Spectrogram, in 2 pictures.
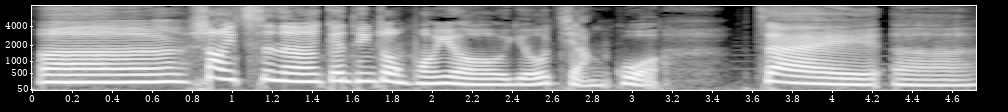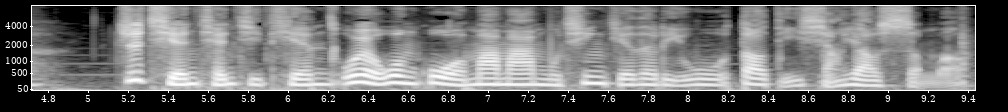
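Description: A woman's voice: deep voice, expressive, moderate pace, no room sound. Woman, radio food host, chatty monologue, dry close studio sound. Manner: chatty, ends phrases with a short "ha".

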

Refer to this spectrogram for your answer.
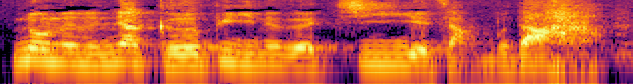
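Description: A man's voice: fairly high pitch, lively intonation, fairly quick, a little hiss or hum. A Buddhist monk and temple abbot with a Taiwanese Mandarin accent, giving a dharma talk full of personal stories, repeating phrases and chuckling as he tells them.

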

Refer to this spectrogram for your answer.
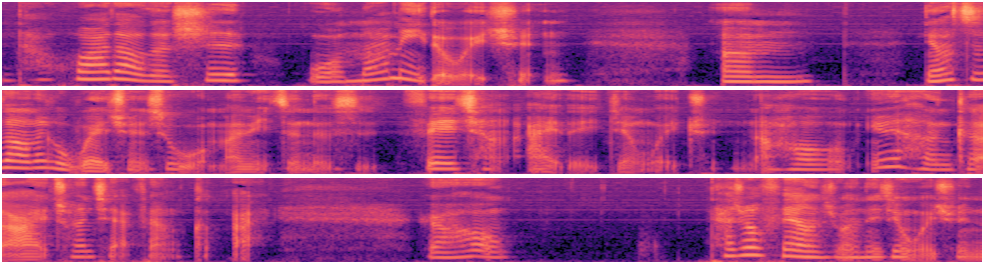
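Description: A woman's voice: a little high, vocal fry, mellow. A young woman telling a rambling family story on her podcast at home, full of fillers and giggles. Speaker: podcast host.

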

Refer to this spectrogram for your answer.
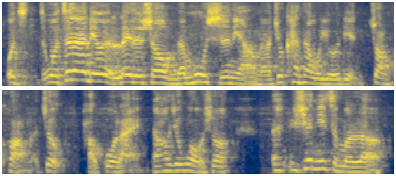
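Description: A woman, a spiritual teacher telling a personal story on a livestream in an animated, dramatic way, her voice leaping up at exciting moments. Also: quick pace, few pauses. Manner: animated, dramatic storyteller with sudden pitch leaps.

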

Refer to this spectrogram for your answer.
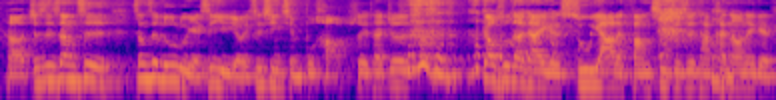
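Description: A man's voice: on the high side, brisk, a bit bright. A man co-hosting a podcast, prompting with short questions. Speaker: podcast co-host. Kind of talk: casual chat. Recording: roomy echo.

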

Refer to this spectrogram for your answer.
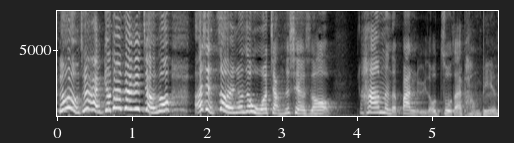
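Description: Fast, bright woman chatting. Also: high voice. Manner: animated storytelling, laughs often. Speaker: podcast co-host. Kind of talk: casual chat.

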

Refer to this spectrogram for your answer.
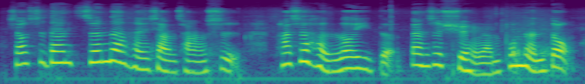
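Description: Woman, Taiwanese Mandarin accent, gentle storytelling to a child, asks questions, higher pitch. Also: animated, unhurried, a little hiss or hum. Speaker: mother reading to her child. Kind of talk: reading a storybook aloud.

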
